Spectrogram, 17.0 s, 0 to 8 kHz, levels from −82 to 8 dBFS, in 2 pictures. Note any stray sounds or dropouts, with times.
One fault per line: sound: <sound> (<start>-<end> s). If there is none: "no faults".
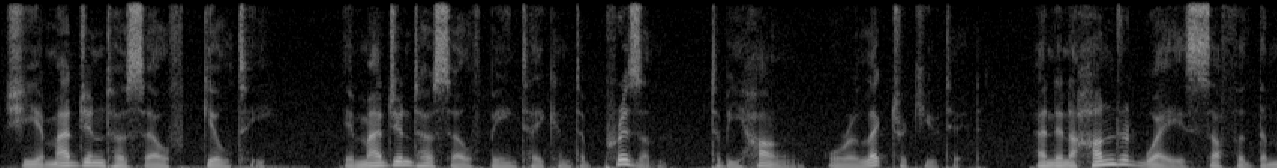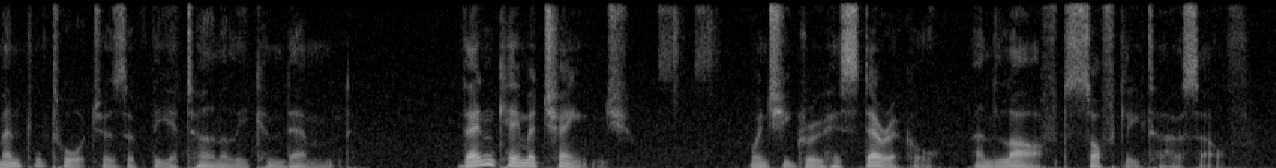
sound: laugh (12.9-13.3 s)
